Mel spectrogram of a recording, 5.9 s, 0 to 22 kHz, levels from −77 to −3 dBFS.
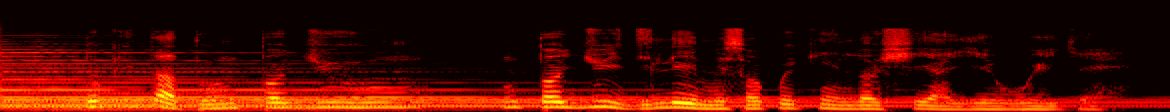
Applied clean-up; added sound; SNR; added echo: none; Guitar; 5 dB; none.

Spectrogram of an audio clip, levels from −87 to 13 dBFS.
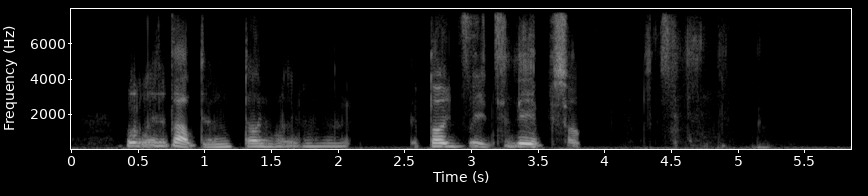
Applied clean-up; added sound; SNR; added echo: neural diffusion model UNIVERSE++.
